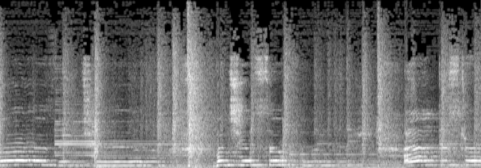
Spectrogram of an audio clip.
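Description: A live rock band playing: long held melody notes over steady bass from electric and acoustic guitars, bass guitar and drum kit, with several cymbal hits.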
